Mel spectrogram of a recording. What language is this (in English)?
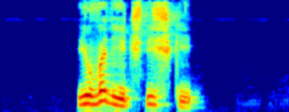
Kabyle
